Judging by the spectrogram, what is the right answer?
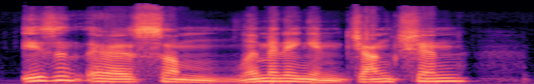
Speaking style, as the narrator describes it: Perrine asked nervously

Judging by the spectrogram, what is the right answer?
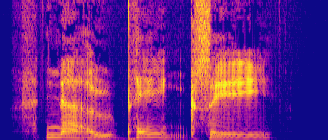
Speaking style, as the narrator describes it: screeched the homunculus

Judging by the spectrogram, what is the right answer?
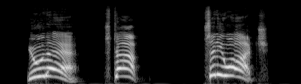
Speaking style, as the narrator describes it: a new voice shouted

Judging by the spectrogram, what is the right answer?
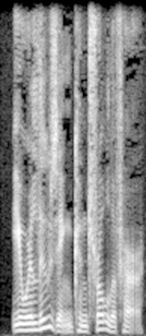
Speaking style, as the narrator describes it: Cadswain said firmly

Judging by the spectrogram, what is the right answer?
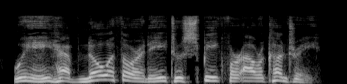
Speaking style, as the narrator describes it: Moss said stiffly

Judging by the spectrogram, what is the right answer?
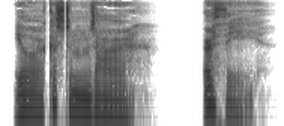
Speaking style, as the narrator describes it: Tuan said in a dry voice

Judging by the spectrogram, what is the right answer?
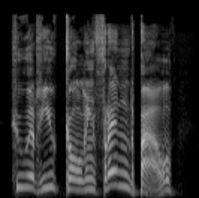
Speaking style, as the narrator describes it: roared the figure

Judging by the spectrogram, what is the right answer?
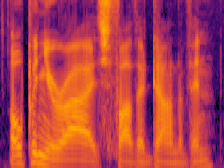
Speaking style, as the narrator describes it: I said

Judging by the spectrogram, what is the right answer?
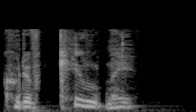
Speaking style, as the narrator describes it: muttered

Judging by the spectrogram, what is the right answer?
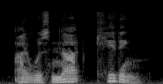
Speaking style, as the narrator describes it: she said to him quietly

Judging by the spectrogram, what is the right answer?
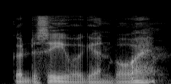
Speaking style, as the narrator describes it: said quietly

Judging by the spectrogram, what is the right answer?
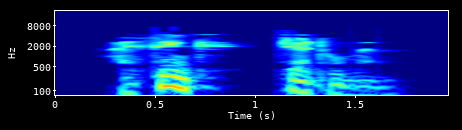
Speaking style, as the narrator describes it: the woman whispered

